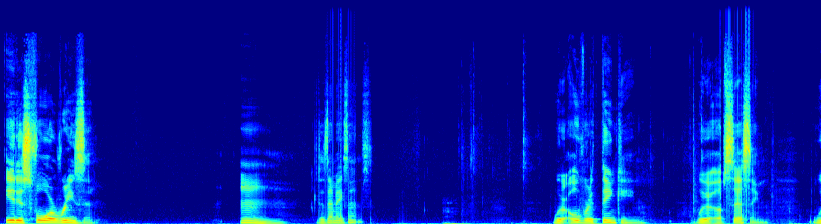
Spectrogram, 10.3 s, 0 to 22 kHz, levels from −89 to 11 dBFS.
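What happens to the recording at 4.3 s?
Processor overload crackle covers 4.3 s, running from 4.06 to 5.10 s. The processor falls behind and misses one buffer deadline after another, and each missed buffer is simply skipped, leaving a tiny hard-edged gap in the speech. The gaps fit buffers of around 5 ms, with about 100 of them dropped over that second. Together they are heard as a gritty, tearing crackle over the speech that stops once the load eases.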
